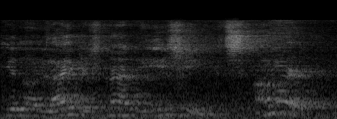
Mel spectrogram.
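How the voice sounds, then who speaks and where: A man in his seventies with a Filipino accent, a former teacher giving slow, reflective, fatherly advice to his old students at a reunion. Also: high-pitched, animated. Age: 70s. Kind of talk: heartfelt speech to former students. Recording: echoey hall from far off, noisy.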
